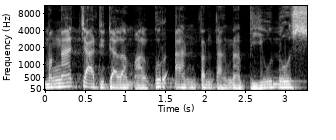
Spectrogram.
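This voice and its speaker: Recorded with audible room echo and noticeable background noise, a man speaks at a medium pitch and a fairly slow pace. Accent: Javanese. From Mojokerto, East Java, Indonesia. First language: Javanese (speaking Indonesian). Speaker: Islamic Sufi teacher. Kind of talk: religious lecture. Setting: Islamic boarding school gathering.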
